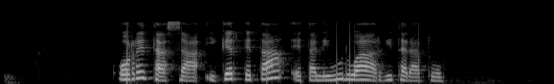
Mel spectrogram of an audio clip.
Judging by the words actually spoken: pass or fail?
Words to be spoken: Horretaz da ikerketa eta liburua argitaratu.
pass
